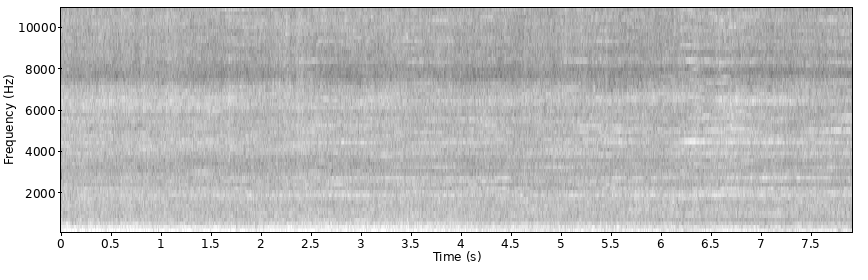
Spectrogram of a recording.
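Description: Freight train cars (boxcars, then covered hoppers) rolling past close by, a steady noise of steel wheels running on the rails.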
